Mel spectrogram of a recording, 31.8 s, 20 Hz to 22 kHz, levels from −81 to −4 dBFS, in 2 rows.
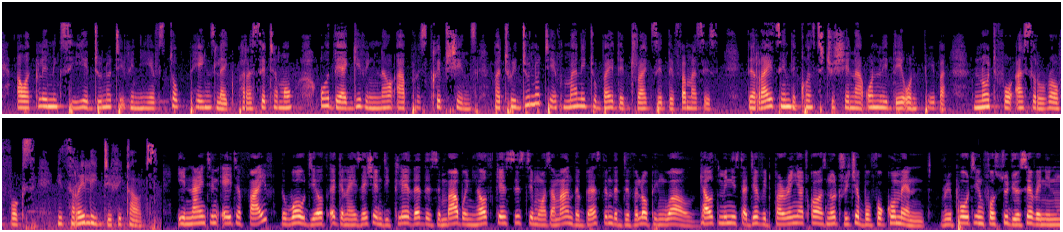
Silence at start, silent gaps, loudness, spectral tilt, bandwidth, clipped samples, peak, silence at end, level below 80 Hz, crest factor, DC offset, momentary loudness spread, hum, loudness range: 0 s; none; -21 LUFS; -5.5 dB/octave; 11.5 kHz; under 0.1%; -2 dBFS; 0 s; -40 dBFS; 18 dB; under 0.1%; 9 LU; none; 3 LU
